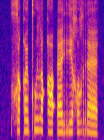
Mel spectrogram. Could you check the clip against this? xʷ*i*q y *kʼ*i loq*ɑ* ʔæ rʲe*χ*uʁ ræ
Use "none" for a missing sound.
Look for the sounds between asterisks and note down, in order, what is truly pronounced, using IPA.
i, kʷʼ, ɑ, χ

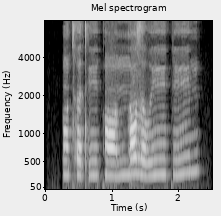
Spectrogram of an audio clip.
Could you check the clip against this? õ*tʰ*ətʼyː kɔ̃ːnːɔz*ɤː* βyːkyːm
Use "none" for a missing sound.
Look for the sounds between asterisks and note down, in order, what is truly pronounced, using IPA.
tʰ, ɤ

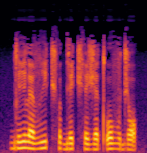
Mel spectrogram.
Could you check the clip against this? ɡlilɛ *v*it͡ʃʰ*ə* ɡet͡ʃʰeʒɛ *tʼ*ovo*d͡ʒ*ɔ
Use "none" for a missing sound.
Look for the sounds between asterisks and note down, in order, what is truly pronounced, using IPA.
v, ɵ, tʼ, d͡ʒ

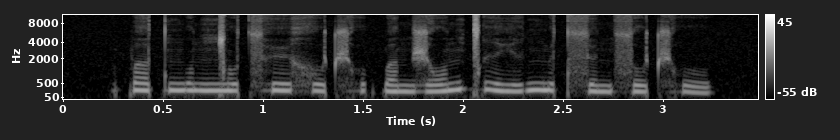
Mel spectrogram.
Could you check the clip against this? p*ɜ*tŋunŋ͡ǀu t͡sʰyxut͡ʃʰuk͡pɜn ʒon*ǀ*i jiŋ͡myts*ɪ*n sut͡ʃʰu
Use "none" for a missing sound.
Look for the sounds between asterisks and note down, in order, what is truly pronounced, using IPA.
ɜ, ǀ, y

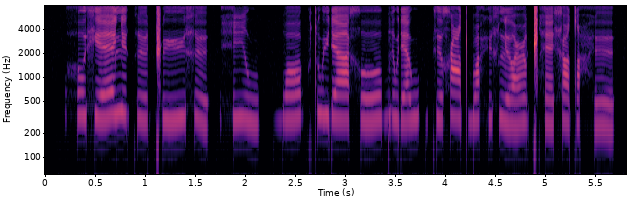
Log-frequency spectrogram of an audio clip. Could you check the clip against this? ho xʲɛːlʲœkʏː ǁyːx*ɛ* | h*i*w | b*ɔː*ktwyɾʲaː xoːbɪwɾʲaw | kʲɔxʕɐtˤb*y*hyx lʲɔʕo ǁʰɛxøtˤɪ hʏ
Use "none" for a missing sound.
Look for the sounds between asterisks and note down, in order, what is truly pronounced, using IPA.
ʏ, i, ɔː, ø

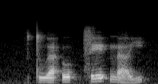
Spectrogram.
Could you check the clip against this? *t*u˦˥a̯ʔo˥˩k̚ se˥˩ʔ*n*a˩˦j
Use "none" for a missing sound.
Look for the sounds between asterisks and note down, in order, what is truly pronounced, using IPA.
t, n

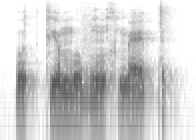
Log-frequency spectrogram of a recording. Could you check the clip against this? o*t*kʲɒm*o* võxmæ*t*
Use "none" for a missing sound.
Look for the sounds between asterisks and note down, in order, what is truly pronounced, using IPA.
t, o, t

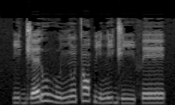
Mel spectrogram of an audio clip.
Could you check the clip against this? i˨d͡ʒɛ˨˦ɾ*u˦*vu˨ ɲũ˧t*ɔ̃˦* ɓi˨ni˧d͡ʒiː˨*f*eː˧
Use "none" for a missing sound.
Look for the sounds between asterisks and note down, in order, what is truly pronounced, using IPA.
u˦, ɔ̃˦, f

